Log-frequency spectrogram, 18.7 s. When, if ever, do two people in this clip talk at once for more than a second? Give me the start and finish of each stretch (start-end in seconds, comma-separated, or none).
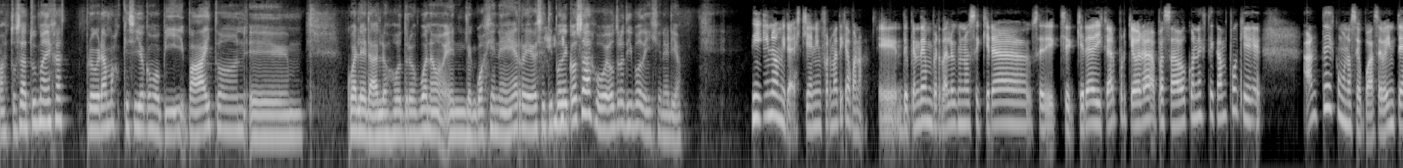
none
